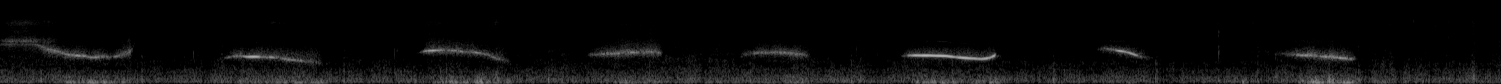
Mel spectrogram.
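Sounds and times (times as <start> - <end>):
person whistling softly: 0.0 - 1.4, 2.2 - 3.2, 4.2 - 5.1, 5.9 - 6.7, 7.4 - 8.1, 9.0 - 10.0, 11.0 - 11.5, 12.8 - 13.6.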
